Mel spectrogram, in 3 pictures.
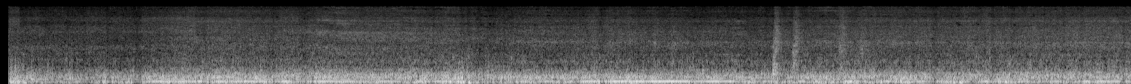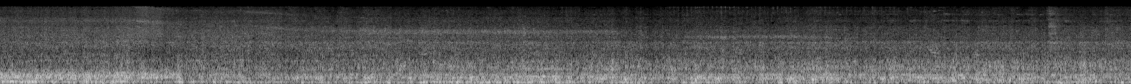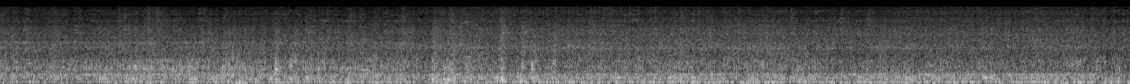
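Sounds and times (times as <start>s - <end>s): train wheels rumbling on rails: 0.1s - 33.9s.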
